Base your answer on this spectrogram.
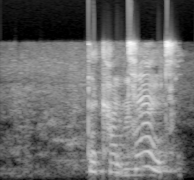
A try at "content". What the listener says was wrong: Yeah, content. Content. So, what you said was more like contact, which is different. It should be content.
